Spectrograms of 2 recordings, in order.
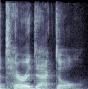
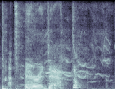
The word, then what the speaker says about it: pterodactyl: Taken by the pterodactyl. P is silent.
